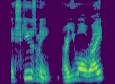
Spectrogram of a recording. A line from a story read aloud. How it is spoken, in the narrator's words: said loudly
